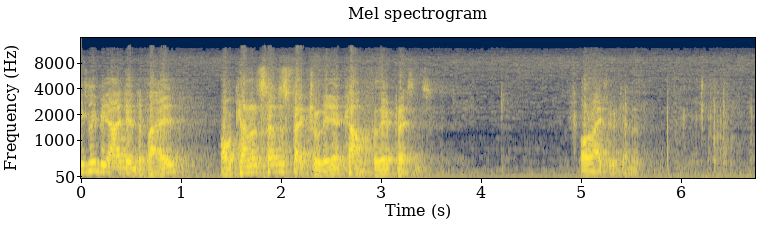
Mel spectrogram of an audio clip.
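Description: An older man speaks firmly and gruffly, close by.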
